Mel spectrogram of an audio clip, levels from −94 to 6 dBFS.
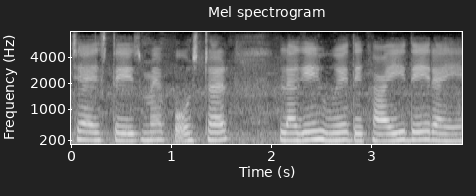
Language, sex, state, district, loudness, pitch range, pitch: Kumaoni, female, Uttarakhand, Uttarkashi, -12 LUFS, 190-205 Hz, 200 Hz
